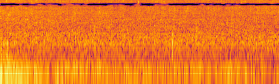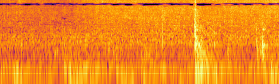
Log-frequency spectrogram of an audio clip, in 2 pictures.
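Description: Shredded cabbage and spiced split chickpeas sizzling in a hot metal wok, a little louder past the middle, with a sharp knock near the end.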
